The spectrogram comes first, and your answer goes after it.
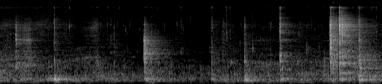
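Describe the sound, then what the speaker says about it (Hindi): Beef paya sizzles as it is fried in a pot while a utensil scrapes and stirs, with repeated clanks and scraping strokes close by. "अभी इसकी भुनाई शुरू कर देंगे। अच्छे तरीके से भूनेंगे पाए।"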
